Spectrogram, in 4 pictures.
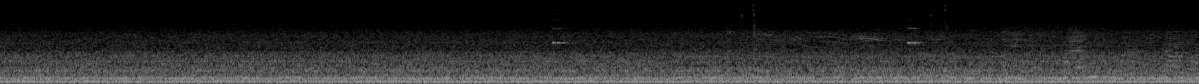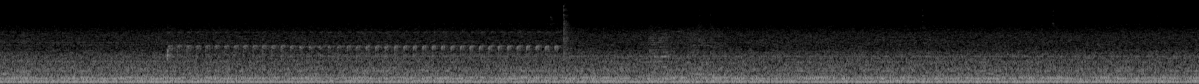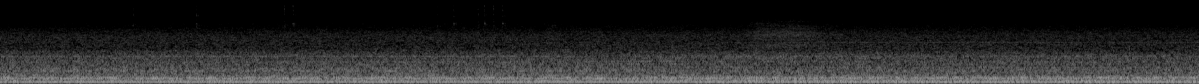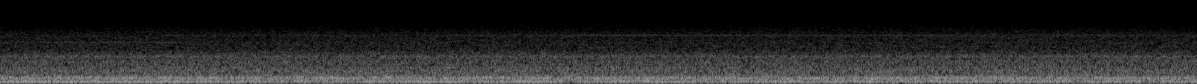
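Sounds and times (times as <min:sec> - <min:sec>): scanner machine hum: 0:00.0 - 0:31.4.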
